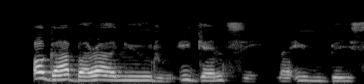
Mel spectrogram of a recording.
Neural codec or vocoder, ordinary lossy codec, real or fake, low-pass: none; Opus, 64 kbps; real; 7.2 kHz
